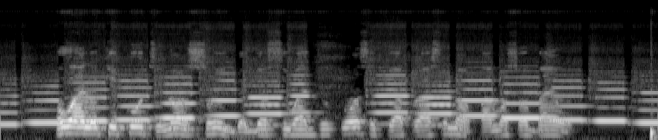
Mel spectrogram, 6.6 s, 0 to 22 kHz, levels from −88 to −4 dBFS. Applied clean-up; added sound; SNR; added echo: none; Wind instrument, woodwind instrument; 0 dB; none.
